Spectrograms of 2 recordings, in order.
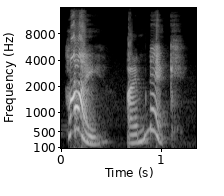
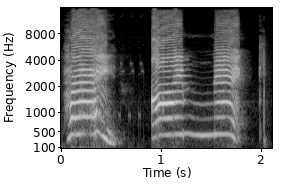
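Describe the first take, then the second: First: It is said softly, not loud enough. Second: It is said loudly.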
